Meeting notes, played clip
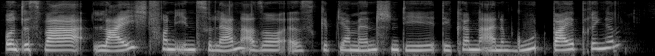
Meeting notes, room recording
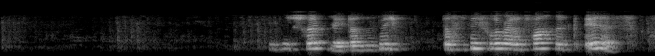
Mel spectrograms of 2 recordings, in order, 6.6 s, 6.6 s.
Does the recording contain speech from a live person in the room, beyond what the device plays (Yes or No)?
Yes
